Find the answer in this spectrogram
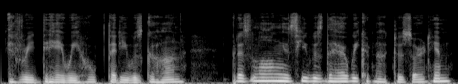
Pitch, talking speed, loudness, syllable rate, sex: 120 Hz, 260 wpm, -17 LUFS, 6.3 syllables/s, male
